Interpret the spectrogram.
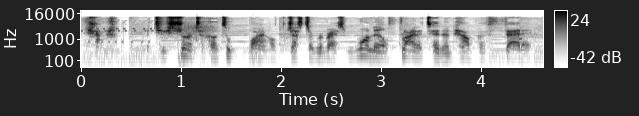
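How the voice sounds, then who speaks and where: A man's voice: mid-range voice, a little fast, pushed and bright, faint music behind. A man voicing a brash, proud, scornful Interpol agent in a video game, with a swaggering, slangy, confrontational manner.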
